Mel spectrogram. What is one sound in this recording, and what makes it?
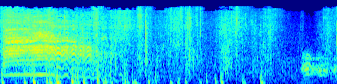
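Footsteps thud quickly on grass.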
